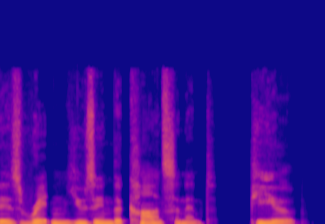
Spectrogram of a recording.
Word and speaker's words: 비읍: the m in 미 비읍 b as in book. To pronounce this sound, close your lips together and then release the air forcefully, making a sound similar to B.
